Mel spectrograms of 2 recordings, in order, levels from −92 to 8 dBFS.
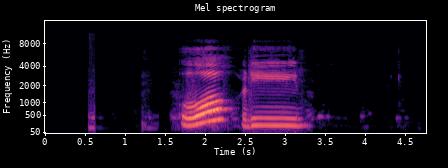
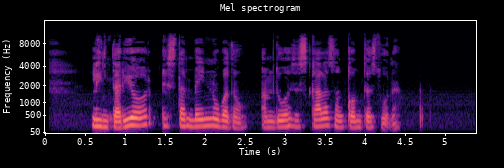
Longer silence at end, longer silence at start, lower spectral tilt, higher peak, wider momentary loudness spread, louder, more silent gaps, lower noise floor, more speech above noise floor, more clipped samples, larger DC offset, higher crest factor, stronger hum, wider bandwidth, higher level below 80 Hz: first, 1.5 s vs 0.95 s; about the same, 0.6 s vs 0.6 s; about the same, -5.5 dB/octave vs -5.5 dB/octave; first, -4 dBFS vs -8 dBFS; about the same, 16 LU vs 15 LU; first, -21 LUFS vs -27 LUFS; first, 0.92-0.97 s, 1.03-1.07 s, 1.43-1.55 s vs none; first, -86 dBFS vs -69 dBFS; first, 65 dB vs 43 dB; neither; neither; about the same, 20 dB vs 20 dB; neither; second, 9.2 kHz vs 11 kHz; about the same, -78 dBFS vs -78 dBFS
